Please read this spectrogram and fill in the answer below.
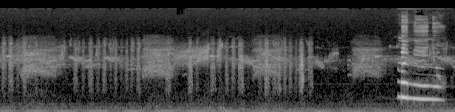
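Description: Cartoon sound effects of bear cubs rustling through the undergrowth and snuffling along the ground: soft, uneven rustling broken by quick ticks. Near the end one cub gives a short, slightly falling cry.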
